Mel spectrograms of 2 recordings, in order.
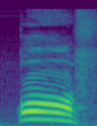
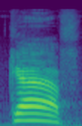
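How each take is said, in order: First: Heavy throaty কফ; a round, dark কফ; heavy qaf. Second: কাফ said light and high; crisp light কাফ; a thin, forward কাফ; thin kaf. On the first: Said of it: "কফ মোটা আওয়াজ". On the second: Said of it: "কাফ পাতলা আওয়াজ". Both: Shown as a demonstration.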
